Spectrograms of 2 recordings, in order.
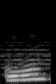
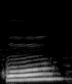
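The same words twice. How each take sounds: First: The sound is held only briefly. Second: The sound is held somewhat longer. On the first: "पहले कू" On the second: "फिर करता है कू"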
